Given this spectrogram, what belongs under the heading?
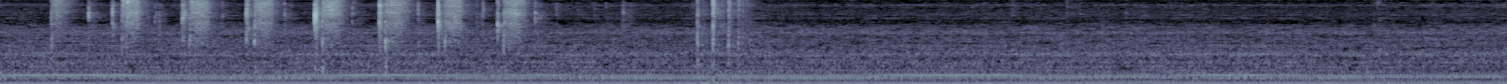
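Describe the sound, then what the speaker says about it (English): A makeup setting spray mist is pumped in a quick run of about eight short hissing bursts, then one more pair a moment later, close and fairly crisp over a steady background hum. "And lastly, I'll come in with my makeup spray."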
